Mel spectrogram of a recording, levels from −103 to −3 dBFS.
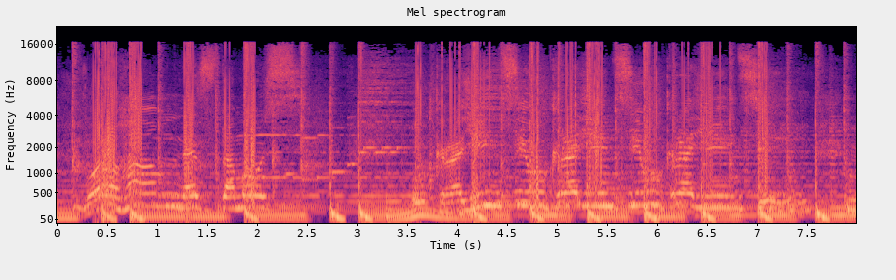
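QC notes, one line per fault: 0.16–0.85 s, 1.27–1.98 s, 3.02–3.04 s, 3.59–4.33 s, 4.73–5.45 s, 5.87–6.63 s, 7.01–7.10 s, integer overflow: peaks driven about 2 dB past full scale (about 1 dB at 3.02 s) wrap to the opposite sign instead of limiting, so each one jumps across the whole range, giving violent cracks far harsher than clipping.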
